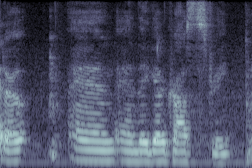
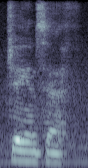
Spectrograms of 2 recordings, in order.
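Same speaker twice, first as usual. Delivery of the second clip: ordinary talk, nothing marked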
